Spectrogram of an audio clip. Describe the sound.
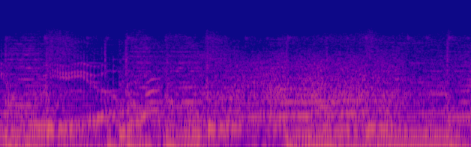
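A car accelerates hard with squealing tires, its engine and screeching rubber loud and continuous throughout.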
